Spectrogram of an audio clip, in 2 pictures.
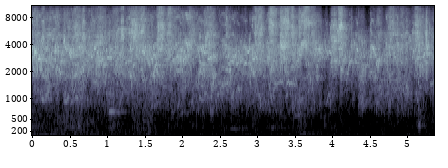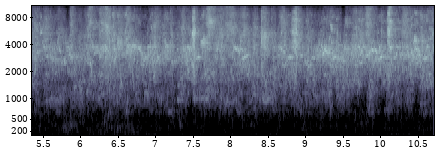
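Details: Pet budgerigars making funny noises: dense, continuous high-pitched chattering and warbling with rapid squawks and clicks throughout, no pauses, in a small indoor setting.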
